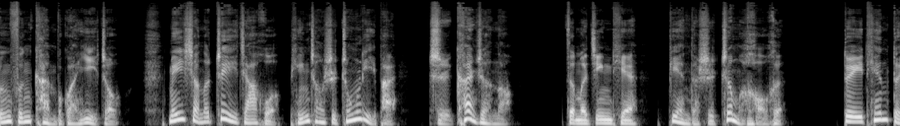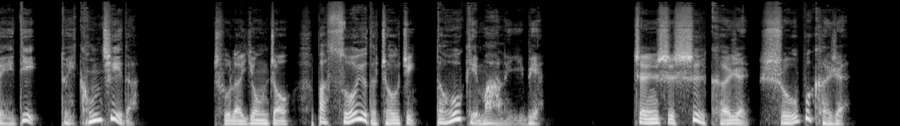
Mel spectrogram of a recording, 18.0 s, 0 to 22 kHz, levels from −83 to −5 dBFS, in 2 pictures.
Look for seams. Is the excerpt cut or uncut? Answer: uncut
